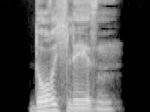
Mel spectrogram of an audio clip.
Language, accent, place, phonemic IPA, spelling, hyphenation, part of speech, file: German, Germany, Berlin, /ˈdʊʁçˌleːzn̩/, durchlesen, durch‧le‧sen, verb, De-durchlesen.ogg
- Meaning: 1. to read through 2. to peruse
